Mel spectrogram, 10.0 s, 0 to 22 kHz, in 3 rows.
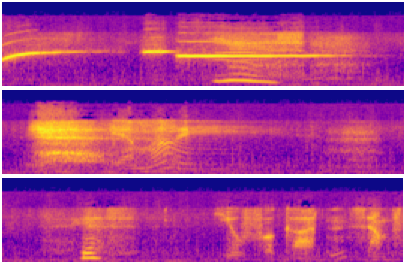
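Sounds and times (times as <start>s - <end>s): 
man whistling a short signal: 0.0s - 3.0s
speech: 7.4s - 7.8s.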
